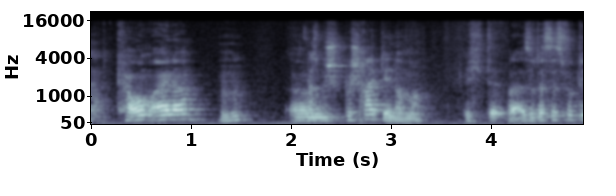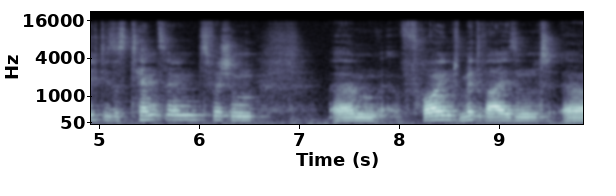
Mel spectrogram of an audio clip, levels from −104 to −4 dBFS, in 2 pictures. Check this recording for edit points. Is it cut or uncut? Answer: cut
